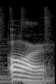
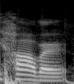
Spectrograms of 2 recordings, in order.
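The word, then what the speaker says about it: hour: next word is extremely commonly used word it's R some say over over it's okay but Edge is silent we don't say hover or hard we say or I would say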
